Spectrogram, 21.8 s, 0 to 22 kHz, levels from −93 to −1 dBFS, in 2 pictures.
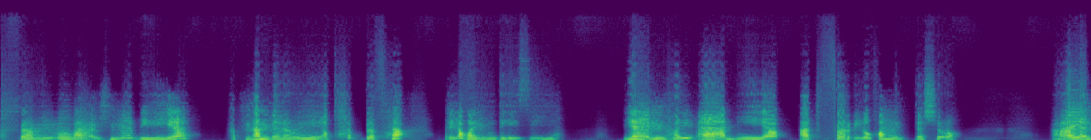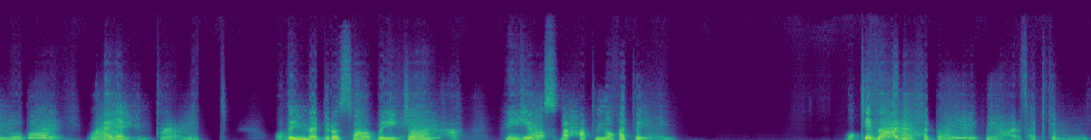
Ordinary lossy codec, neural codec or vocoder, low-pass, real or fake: none; codec, 44.1 kHz, 0.9 kbps, DAC; 19.8 kHz; fake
